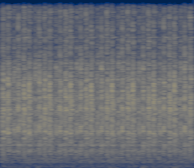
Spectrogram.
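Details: Honda Civic engine droning and noisy: a rapid, light, even ticking over a steady idle. The mechanic suspects worn bearings and axial play in a component; the exact source is not confirmed.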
